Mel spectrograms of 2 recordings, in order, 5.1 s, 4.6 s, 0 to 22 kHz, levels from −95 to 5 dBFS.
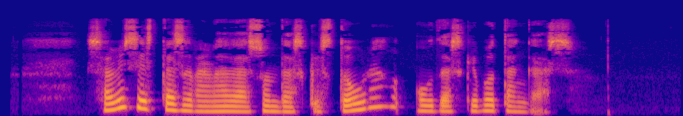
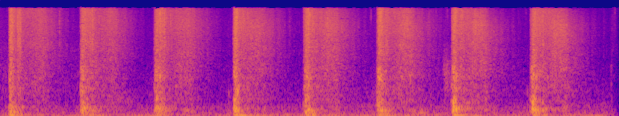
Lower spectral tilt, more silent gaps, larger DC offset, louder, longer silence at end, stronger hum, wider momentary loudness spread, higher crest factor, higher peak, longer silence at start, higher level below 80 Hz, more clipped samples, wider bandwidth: first, -4.5 dB/octave vs -1.5 dB/octave; neither; neither; about the same, -21 LUFS vs -19 LUFS; first, 0.85 s vs 0.05 s; neither; first, 9 LU vs 6 LU; about the same, 18 dB vs 22 dB; second, -4 dBFS vs 0 dBFS; first, 0.65 s vs 0 s; second, -68 dBFS vs -34 dBFS; neither; second, 11.5 kHz vs 17 kHz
